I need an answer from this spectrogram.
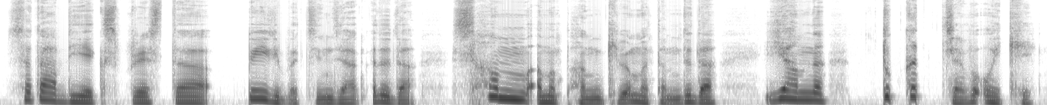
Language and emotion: Manipuri, disgusted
